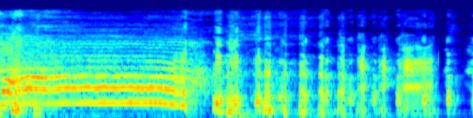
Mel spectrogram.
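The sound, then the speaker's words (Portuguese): A voice lets out a loud, sustained cartoon-style scream for about two seconds, imitating the scream from Tom and Jerry, then breaks into laughter and quick, excited chatter. “Inclusive, o grito do Tom e Jerry foi mais ou menos esse o grito do cara também.”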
